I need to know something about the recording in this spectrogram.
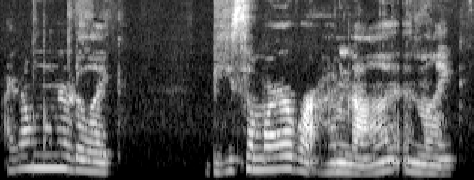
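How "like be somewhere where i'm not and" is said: ordinary talk, nothing marked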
